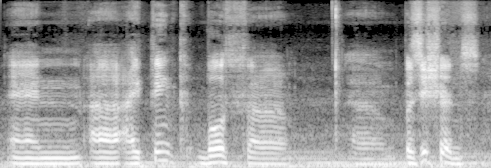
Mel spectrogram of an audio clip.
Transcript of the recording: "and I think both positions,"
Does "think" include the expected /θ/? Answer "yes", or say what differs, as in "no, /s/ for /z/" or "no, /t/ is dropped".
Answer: no, /t/ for /θ/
